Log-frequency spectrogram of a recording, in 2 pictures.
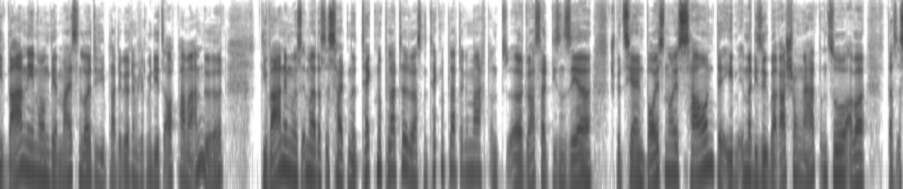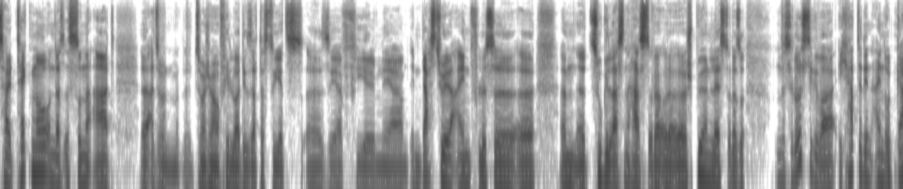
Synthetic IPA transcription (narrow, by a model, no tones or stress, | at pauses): iːvaːɐneːmʊŋdeːɐmaɪstn̩lɔʏtədiːdiːpl̥atəɡəhøɐthamçhaːmːɐdijɛt͡saʊxpʰaːɐmaːlʔanɡəhøːɐtd̥iːvaːɐneːmʊŋɪstʔɪmɐdasɪsthaltnətʰɛknopl̥atəduːhastnətʰɛçnopl̥atəɡəmaχtʊntʔɛːduːhasthalt̚d̥iːzn̩zeːɐʃpet͡sjɛlənbɔʏsnɔʏəssaʊnt̚d̥eːɐʔeːbm̩ʔɪmɐdiːzəyːbɐʁaʃʊŋəhatʊntz̥oːʔaːbɐ | d̥as̬ɪsthaltʰːɛknoʊntd̥as̬ɪstz̥oːnə̰ʔa̰ːɐt | ʔɛːʔalzot͡sʊmbaɪʃ̬ilhamaʊfiːləlɔʏtəɡəzaːχtd̥asd̥uːjɛt͡stʔɛːzeːɐfiːlmeːɐʔɪndastilʔa̰ɪnflʏsəʔɛːʔɛːmʔɛːt͡suːɡəlasn̩ɦastʔoːdɐʔoːɾɐʔoːɾɐʃpyːʁənlɛstʔoːɾɐzoː | ʔʊntd̥aslʊstɪɡəvaːɐʔɪçhatədeːnʔa̰ɪndʁʊk̚ɡ̥a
